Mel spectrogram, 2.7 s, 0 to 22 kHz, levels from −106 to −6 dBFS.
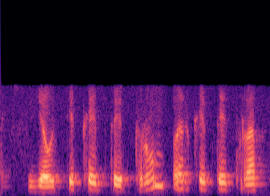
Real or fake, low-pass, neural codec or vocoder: real; 3.6 kHz; none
